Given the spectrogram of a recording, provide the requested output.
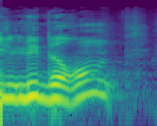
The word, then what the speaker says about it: Luberon: Et donc on dit Luberon quand on, prononce d'une façon locale, même s'il y a beaucoup de gens qui disent, moi, je m'envie dans le Luberon, mais.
